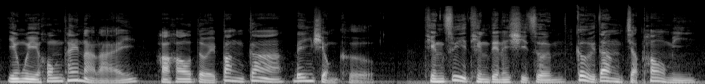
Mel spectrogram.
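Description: A man's voice: medium pitch, very animated, normal speed. A man with a Taiwanese accent narrating a scripted radio story as its host. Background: soft plucked-guitar music.

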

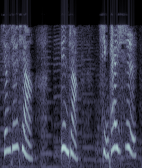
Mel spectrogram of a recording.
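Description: A woman's voice: very high voice, expressive, takes it slowly, exaggerated voice. A woman playing an eager, nosy, lovestruck young bar worker in an audio drama, with a Taiwanese Mandarin accent. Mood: eager, playful. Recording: slightly dull audio with music. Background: background music.

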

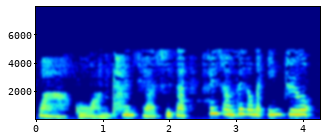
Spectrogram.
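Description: A woman voicing an anxious, meek young male barber in a storybook tale, pleading and often breaking into high, cracking cries. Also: animated, normal speed, highs cut off. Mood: flattering.

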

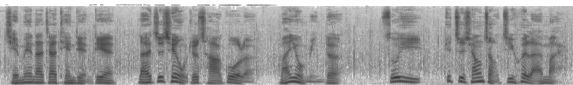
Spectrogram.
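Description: An actor playing a reserved, considerate young company boss in a romantic radio drama, composed and understated. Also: male voice, medium pitch, expressive, brisk, warm tone, close to an everyday voice. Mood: gently considerate. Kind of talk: modern urban romantic radio drama acting. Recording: faint noise, rain ambience.

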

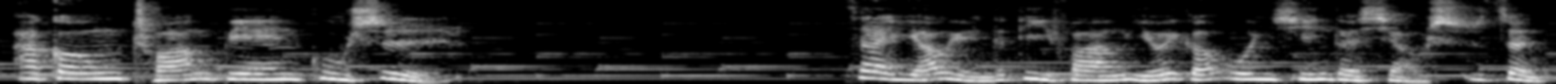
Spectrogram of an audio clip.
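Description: An older man with a Taiwanese Mandarin accent tells a children's bedtime story in a gentle, expressive way with drawn-out phrase endings. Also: sits high, faint music behind. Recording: echoey room sound.

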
